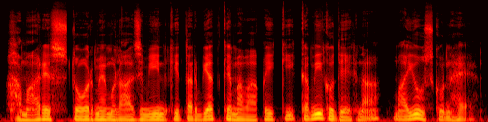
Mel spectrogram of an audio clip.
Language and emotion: Urdu, sad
